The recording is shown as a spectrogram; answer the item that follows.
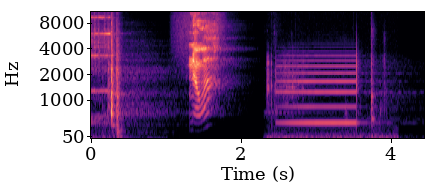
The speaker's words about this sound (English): There's something unnerving about a phone ringing in that underground maze.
